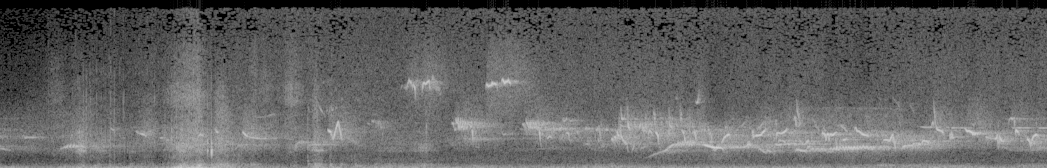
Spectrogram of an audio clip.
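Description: eurasian blackcap song

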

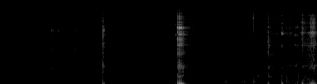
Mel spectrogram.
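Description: ice cubes clinking

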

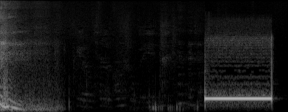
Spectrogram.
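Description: telephone call ringing tone

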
